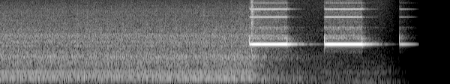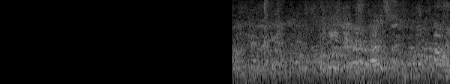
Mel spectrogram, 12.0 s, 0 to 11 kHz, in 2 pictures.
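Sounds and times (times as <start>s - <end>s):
microwave oven humming: 0.0s - 5.2s
microwave beeps: 2.6s - 5.6s.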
